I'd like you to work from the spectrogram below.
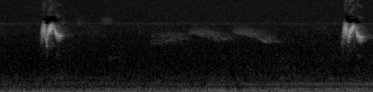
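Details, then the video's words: Red-whiskered bulbul used as a decoy in Lạng Sơn, calling to attract wild birds: two loud, quick warbled whistle bursts about four seconds apart, with softer distant whistling between them and a steady low rumble. "Mào mồi gáy kiểu này liệu có gọi được bổi không đây?"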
